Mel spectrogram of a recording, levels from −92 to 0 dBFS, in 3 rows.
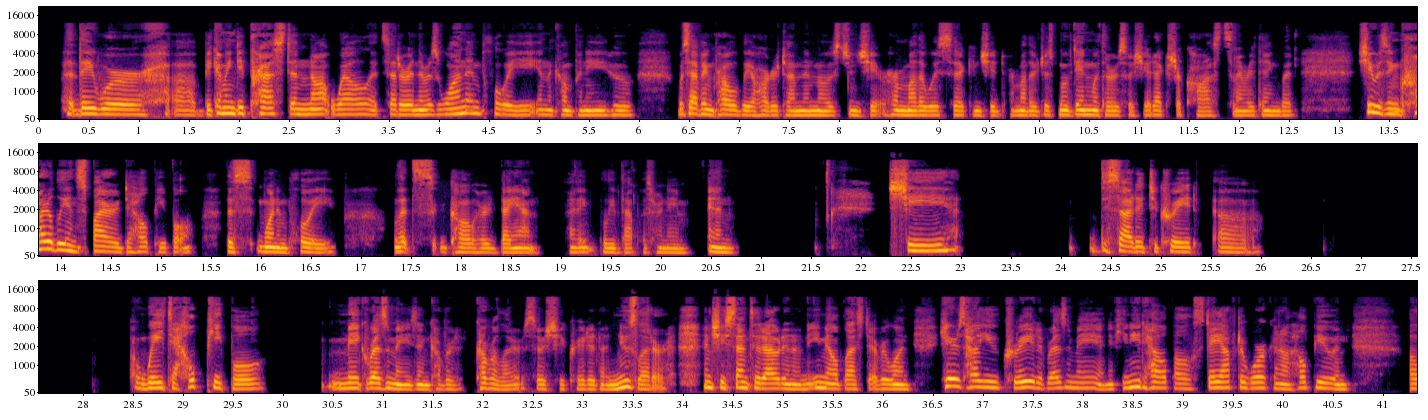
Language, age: English, 30-49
